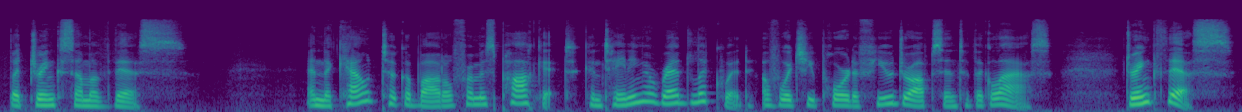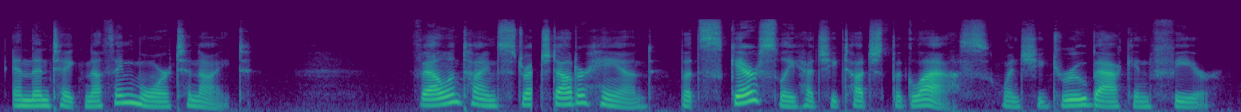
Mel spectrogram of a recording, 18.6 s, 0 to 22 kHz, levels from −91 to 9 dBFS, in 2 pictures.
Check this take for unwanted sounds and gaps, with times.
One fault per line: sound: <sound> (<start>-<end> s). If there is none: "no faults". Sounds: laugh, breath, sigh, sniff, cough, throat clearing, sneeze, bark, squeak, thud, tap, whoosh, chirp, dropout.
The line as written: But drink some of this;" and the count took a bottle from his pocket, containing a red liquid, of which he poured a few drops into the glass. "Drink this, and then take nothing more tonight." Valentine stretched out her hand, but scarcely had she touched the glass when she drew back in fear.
sound: dropout (13.3-13.4 s)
